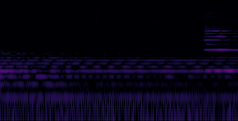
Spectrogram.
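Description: Orchestral brass holding a soft, steady sustained chord, the lowest note dropping out near the end.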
